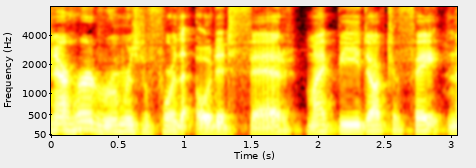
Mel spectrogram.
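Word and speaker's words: Oded Fehr: Well, it's kind of an Arabic Middle Eastern name, so Oded Fer. It's how you say it.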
